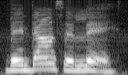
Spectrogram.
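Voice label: "bendownselect", Nigerian Pidgin, female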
